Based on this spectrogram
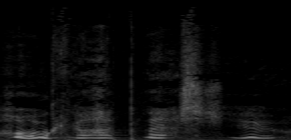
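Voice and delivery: imitating the lady's relieved blessing; relieved gratitude. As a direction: let all the pressure drain out. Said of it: "Watch what she did".

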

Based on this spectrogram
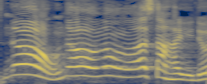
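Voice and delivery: high, loud cry of no; retold shout. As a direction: shout him down like a friend stopping you mid-cut. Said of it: "and he says".

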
